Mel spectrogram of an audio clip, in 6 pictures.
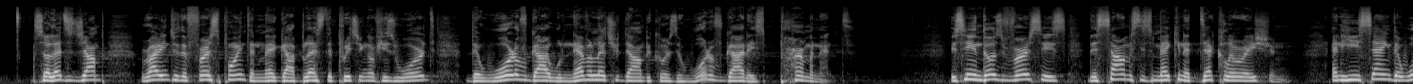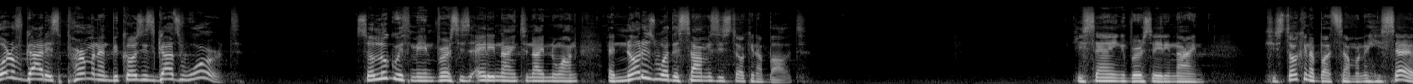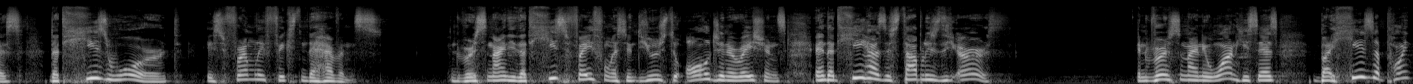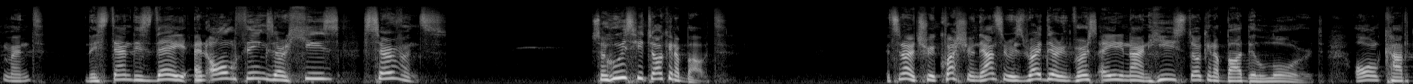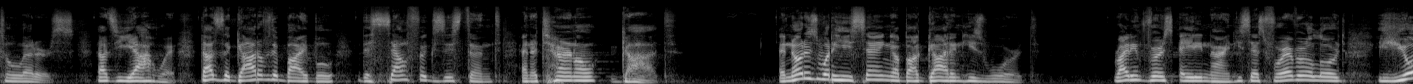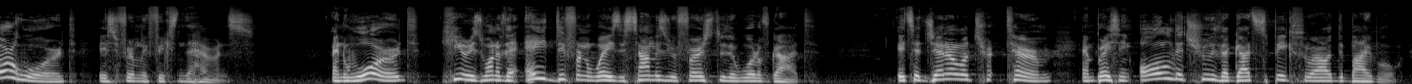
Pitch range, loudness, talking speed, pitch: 155-210 Hz, -21 LUFS, 165 wpm, 180 Hz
